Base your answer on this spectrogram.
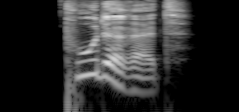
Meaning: second-person plural subjunctive I of pudern
- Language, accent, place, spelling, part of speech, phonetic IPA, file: German, Germany, Berlin, puderet, verb, [ˈpuːdəʁət], De-puderet.ogg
